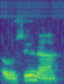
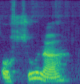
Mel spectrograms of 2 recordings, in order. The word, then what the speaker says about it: Osuna: my name sounds Japanese if it's pronounced Ozuna in Spanish is Osuna but but I beat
